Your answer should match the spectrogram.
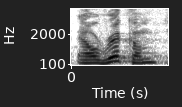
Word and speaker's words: Illyricum: Illyricum, I put the emphasis on the wrong syllable, Illyricum, and he said, I have fully preached the gospel of Christ.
